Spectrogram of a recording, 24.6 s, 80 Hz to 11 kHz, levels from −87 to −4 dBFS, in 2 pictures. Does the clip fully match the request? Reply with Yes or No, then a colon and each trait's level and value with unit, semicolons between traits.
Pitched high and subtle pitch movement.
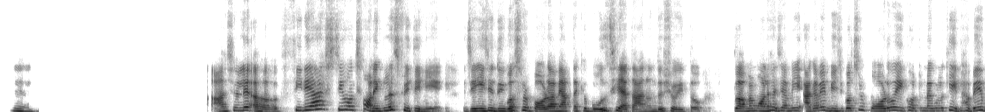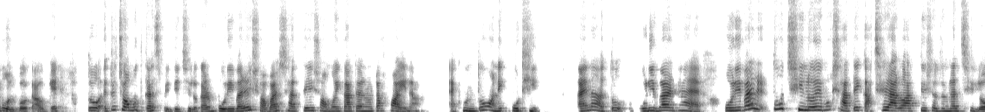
No: high, 235 Hz; average, 3.6 semitones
